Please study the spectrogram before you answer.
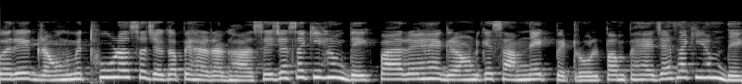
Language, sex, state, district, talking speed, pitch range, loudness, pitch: Hindi, female, Bihar, Katihar, 260 wpm, 215-265 Hz, -13 LUFS, 240 Hz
